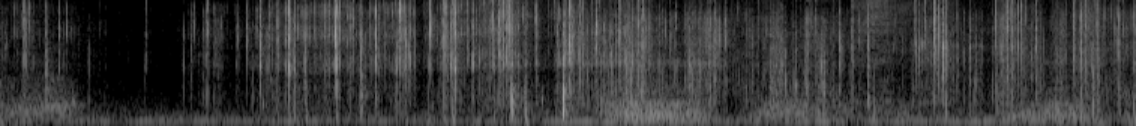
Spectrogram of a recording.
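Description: A small, empty-looking gold metallized foil tea bag pouch with a paper label is crinkled and squeezed by fingertips close to the ear. A steady stream of bright, sharp crackles and crinkles plays at a soft level, with brief quieter pauses between bursts of handling.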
